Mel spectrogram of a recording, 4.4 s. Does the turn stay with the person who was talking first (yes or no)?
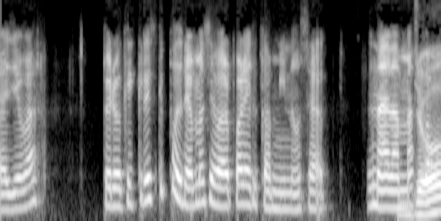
no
